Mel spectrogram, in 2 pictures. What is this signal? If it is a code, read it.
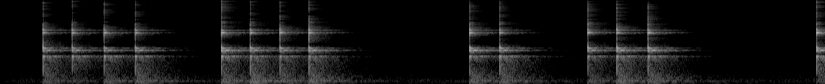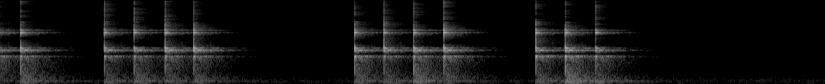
Tap code, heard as taps on glass, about 3 knocks a second, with room echo. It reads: THIS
